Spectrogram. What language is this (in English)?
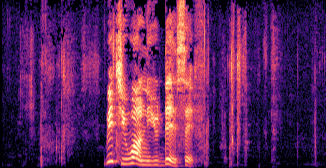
Nigerian Pidgin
